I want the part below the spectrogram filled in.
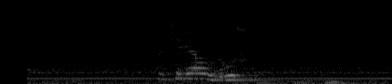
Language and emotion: Russian, sad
